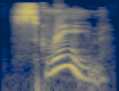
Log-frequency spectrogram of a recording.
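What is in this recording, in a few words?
"scream", American English; gcompris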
